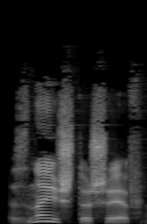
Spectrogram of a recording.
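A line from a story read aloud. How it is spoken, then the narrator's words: Sighing. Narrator (Russian): вздохнула Делла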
